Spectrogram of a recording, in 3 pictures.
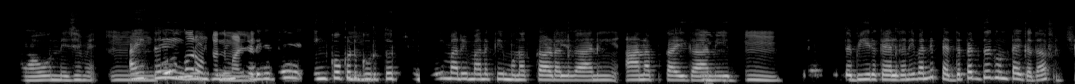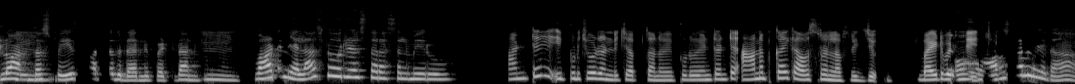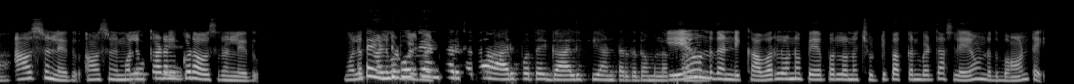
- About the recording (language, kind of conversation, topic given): Telugu, podcast, ఫ్రిడ్జ్‌ను శుభ్రంగా, క్రమబద్ధంగా ఎలా ఉంచుతారు?
- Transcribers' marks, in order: static; distorted speech; in English: "స్పేస్"; other background noise; in English: "స్టోర్"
